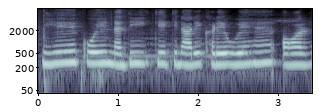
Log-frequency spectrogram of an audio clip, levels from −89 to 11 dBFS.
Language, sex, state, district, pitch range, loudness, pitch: Hindi, female, Punjab, Pathankot, 245-270 Hz, -14 LUFS, 260 Hz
